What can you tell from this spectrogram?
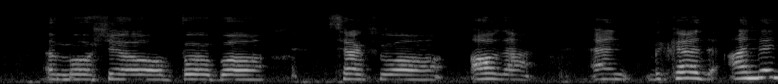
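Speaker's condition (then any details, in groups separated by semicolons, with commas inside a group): ALS; speech affected but still understandable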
